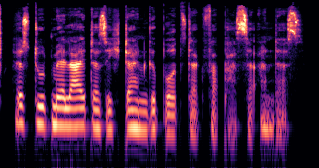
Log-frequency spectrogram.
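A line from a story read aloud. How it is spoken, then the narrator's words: Father sighing. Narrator (German): seufzte Papa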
